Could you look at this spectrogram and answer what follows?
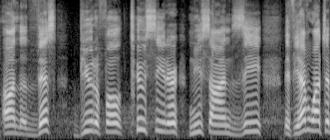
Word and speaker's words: Z: calling this z not zed well first of all we're in las vegas nevada so we're in the united states and it's pronounced z the letter like that in canada we say zed however in japan for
